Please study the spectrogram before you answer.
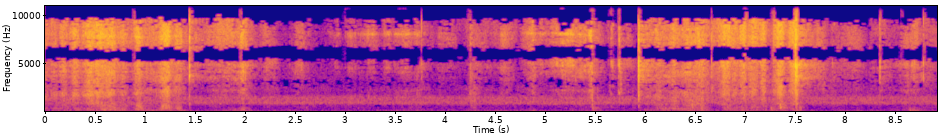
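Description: An orange utility knife blade carves along the surface of a large, solid block of green phenolic floral foam with punched holes, held flat on a table by one hand. Dry, bright scraping and cutting rasps come in uneven bursts, with a few sharp crisp clicks, and a quieter stretch in the middle.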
